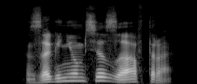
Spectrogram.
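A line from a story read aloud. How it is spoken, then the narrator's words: Scout's dismissive snort. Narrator (Russian): хмыкнул скаут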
